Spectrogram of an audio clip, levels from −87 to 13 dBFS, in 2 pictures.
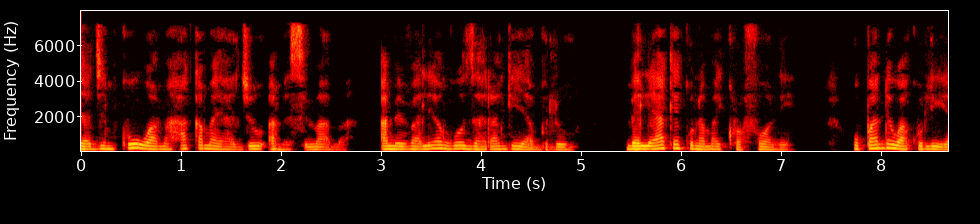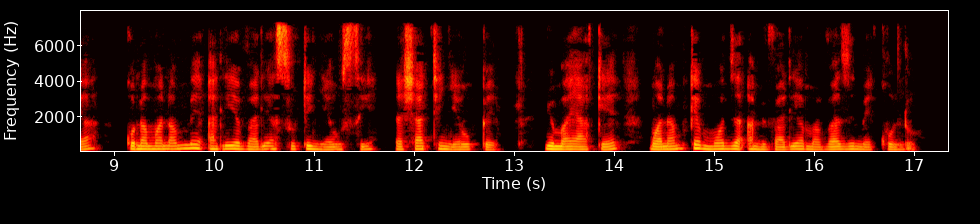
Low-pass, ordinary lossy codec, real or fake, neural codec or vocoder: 7.2 kHz; MP3, 48 kbps; fake; vocoder, 22.05 kHz, 80 mel bands, WaveNeXt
